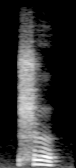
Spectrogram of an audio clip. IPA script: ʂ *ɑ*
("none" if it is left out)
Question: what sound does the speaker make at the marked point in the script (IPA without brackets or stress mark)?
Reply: ə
